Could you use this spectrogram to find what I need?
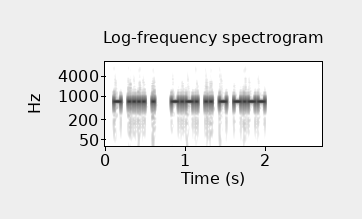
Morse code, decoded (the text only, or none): THE CITY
